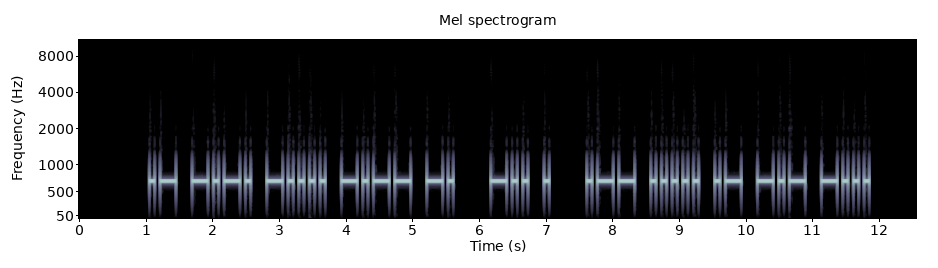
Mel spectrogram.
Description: Morse code, heard as a keyed tone, about 15 wpm, 700 Hz. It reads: AC6YN DE W5AKB
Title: USA Callsign DE Callsign - 5 Characters - 15wpm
